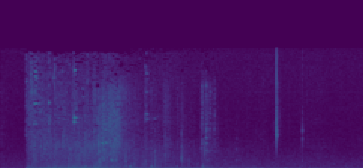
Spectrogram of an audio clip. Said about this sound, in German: erzittert das Gebäude, du hörst äh, zersplitternde Scheiben das ganze Gebäude bebt, es gab eine Explosion.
